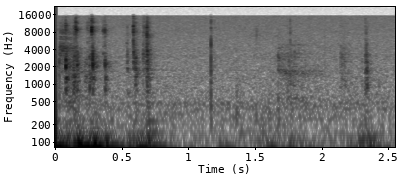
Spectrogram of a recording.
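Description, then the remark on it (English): Rapid clicking of keys on a computer keyboard as someone types a search about NFL staff numbers: a quick burst of several keystrokes up front, then sparser, softer taps trailing off, fairly quiet with no talking. “Just like using your keyboard.”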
